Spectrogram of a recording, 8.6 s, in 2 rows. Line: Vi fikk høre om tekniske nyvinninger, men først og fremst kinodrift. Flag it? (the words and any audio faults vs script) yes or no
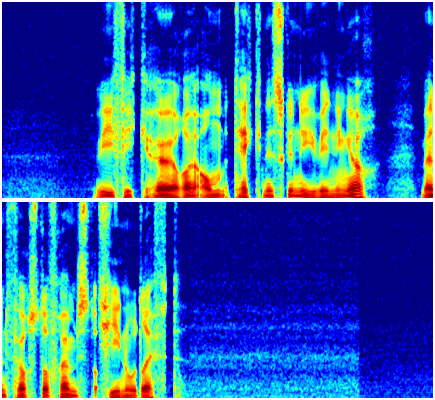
no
